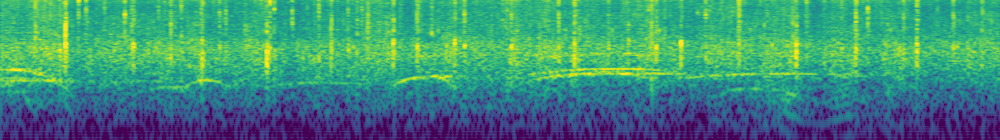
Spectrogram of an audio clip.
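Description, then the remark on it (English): A crowd claps steadily for several seconds, a dense, even wash of applause with faint voices and cheers mixed in beneath it. “I think it deserves another round of applause.”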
